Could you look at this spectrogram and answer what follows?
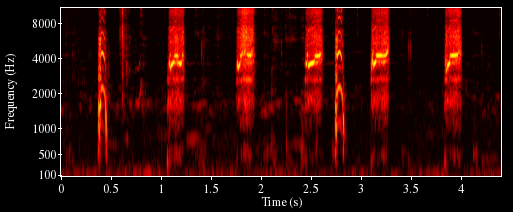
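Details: Teetar (francolin), called dakhni teetar, giving loud harsh calls, each a short buzzy burst centred high with a whistled core, repeated about every 0.7 seconds in an uneven series.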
